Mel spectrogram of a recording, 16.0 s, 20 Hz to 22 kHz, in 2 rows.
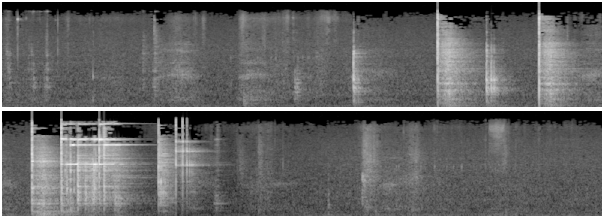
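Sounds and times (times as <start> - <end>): hammer striking metal: 5.8 - 7.6, 8.4 - 10.8.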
